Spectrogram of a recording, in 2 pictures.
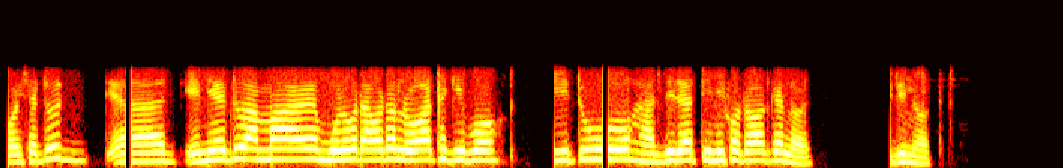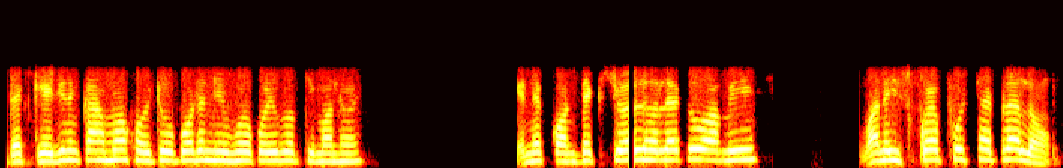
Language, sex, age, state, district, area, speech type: Assamese, male, 30-45, Assam, Biswanath, rural, conversation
